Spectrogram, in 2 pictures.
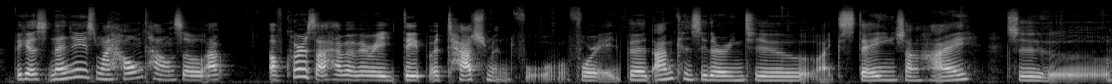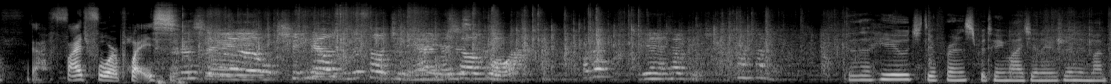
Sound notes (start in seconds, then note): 13.3 speaking in foreign language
